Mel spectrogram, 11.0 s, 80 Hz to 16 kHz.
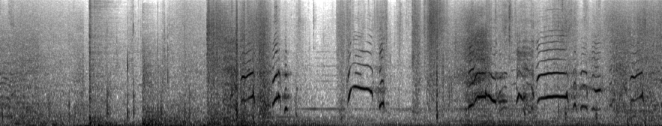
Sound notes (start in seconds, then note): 3.6 crying; 7.7 crying and screaming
